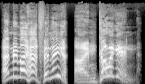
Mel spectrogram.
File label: Male Human Picked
